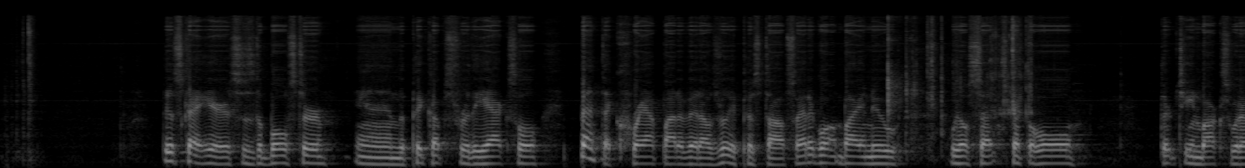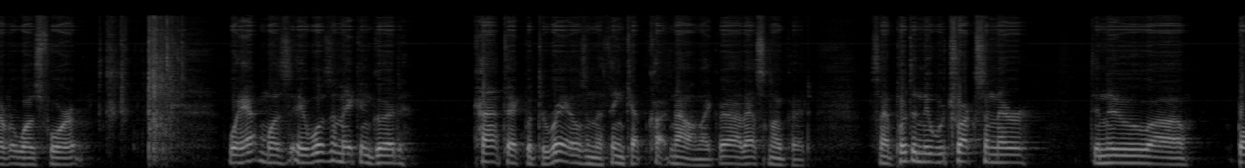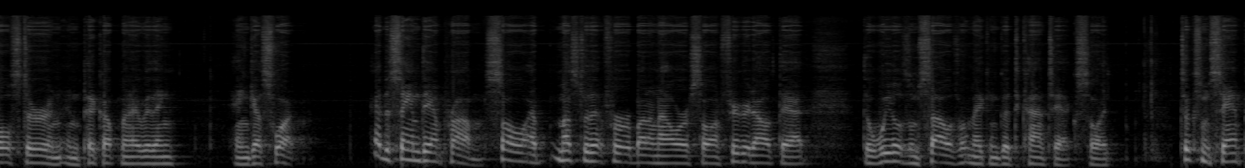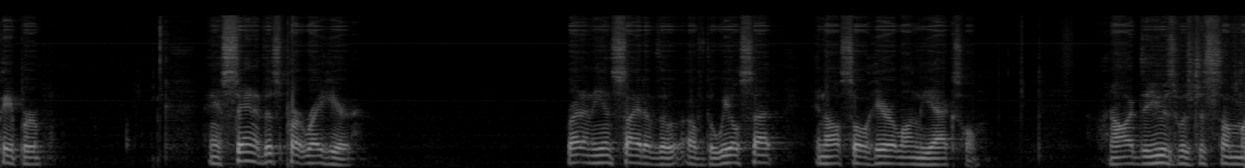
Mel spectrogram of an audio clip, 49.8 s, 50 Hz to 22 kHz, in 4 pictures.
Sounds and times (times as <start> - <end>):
Speech: 1.6 - 10.9, 11.6 - 13.4, 14.7 - 20.6, 21.2 - 38.0, 39.4 - 41.1, 43.0 - 47.3, 48.3 - 49.8.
